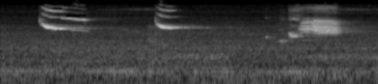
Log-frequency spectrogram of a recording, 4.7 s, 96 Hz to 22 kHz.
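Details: An immature male Red-winged Blackbird in his first spring, visiting a downtown backyard near an excavation pond on May 1, 2024, gives two high, sharply falling whistled notes, then a brief buzzy trill, singing to defend territory over a low city traffic hum.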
